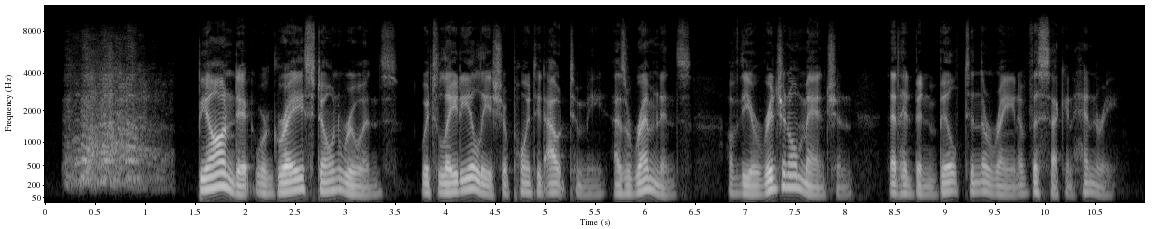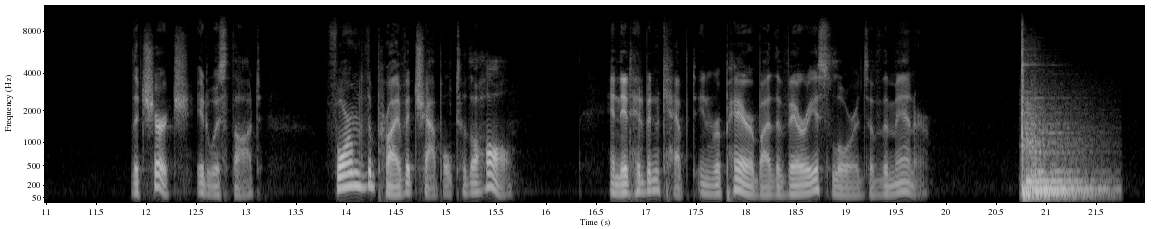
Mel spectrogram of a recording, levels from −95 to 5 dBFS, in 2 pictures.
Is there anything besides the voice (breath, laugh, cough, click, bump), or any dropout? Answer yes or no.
yes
